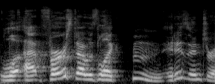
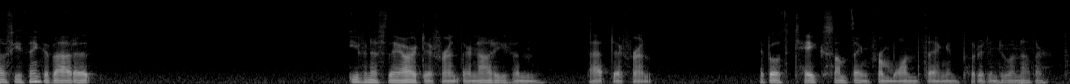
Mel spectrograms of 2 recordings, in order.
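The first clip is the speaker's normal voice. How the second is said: very soft, very low, fast muttering mumble; 14 dB quieter than usual. Speaker imagining what Anthony will mumble at his stand, mumbling like Anthony. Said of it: "he's gonna kind of mumble something".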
